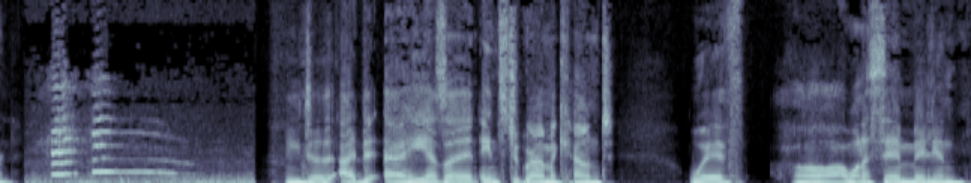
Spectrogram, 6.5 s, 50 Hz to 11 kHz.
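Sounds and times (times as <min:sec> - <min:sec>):
little ginger tabby cat meowing: 0:00.2 - 0:01.4
speech: 0:01.9 - 0:06.4.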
